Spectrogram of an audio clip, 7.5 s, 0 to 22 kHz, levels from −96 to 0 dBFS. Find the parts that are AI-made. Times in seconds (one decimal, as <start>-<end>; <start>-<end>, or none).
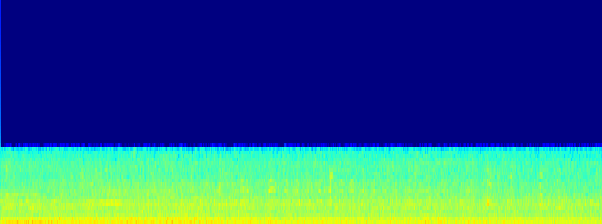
1.1-3.0; 3.4-7.5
